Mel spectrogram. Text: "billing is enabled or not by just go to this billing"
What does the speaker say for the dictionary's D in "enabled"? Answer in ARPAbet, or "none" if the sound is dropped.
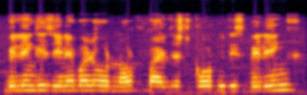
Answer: none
